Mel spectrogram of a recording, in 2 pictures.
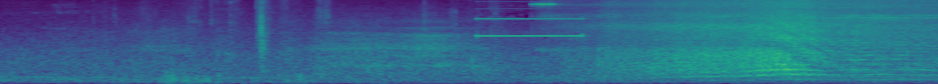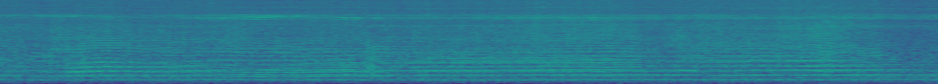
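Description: Quadcopter on SimonK-flashed speed controllers: a short electronic beep about four seconds in, then its four brushless motors and propellers spin up with a rising whine and settle into a steady hover. It flies on raised stabilisation gains, holding a hover without shake or wobble.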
